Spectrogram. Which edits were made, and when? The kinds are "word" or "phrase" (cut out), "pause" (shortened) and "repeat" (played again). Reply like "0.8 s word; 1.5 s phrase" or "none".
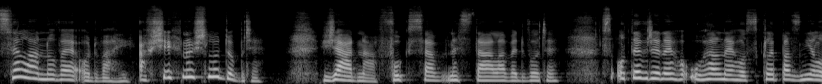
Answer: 1.3 s pause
